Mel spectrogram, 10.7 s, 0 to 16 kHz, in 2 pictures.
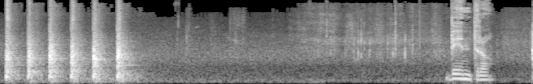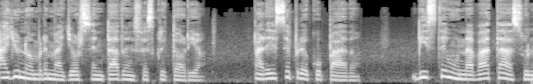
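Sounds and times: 
knocking on a small blue door: 0.0 - 1.5
speech: 4.5 - 10.6.

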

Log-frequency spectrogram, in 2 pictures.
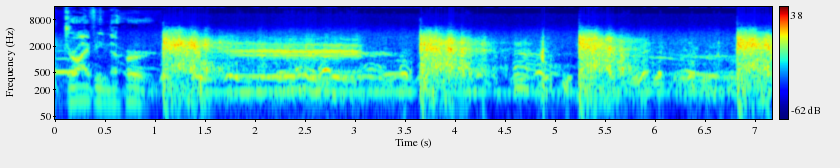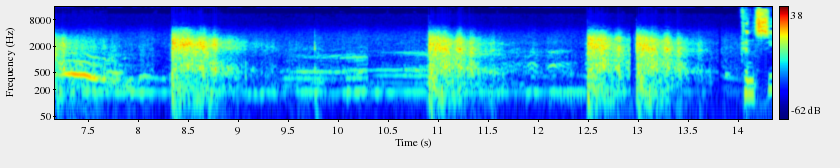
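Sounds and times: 
man narrating: 0.0 - 1.1, 14.0 - 14.3
speech: 0.1 - 9.0, 14.0 - 14.3
rifle gunfire from inside a cabin: 1.1 - 1.8, 3.6 - 4.4, 5.2 - 5.9, 6.8 - 7.6, 8.3 - 9.3, 10.9 - 11.7, 12.4 - 13.8.

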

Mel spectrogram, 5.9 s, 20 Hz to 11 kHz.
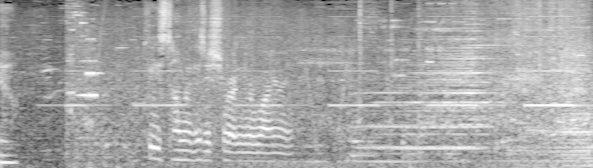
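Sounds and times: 
faint tonal beeping: 0.0 - 5.9
reversing lorry engine droning: 0.0 - 5.9
rumbling traffic-like texture: 0.0 - 5.9
speech: 1.5 - 3.7.

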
